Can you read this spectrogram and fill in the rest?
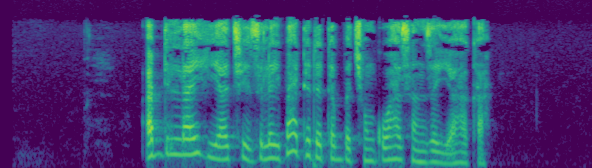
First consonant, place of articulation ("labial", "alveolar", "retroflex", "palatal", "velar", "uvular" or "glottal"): glottal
